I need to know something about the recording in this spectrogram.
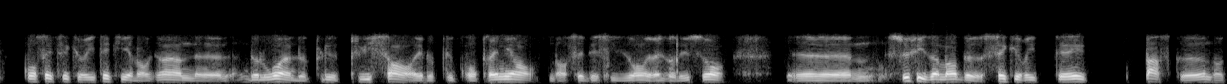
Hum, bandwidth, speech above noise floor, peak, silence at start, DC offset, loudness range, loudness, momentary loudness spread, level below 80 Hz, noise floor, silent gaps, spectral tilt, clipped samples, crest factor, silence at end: none; 4.3 kHz; 39 dB; 0 dBFS; 0.3 s; under 0.1%; 2 LU; -15 LUFS; 11 LU; -64 dBFS; -53 dBFS; none; -8.5 dB/octave; under 0.1%; 14 dB; 0.05 s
